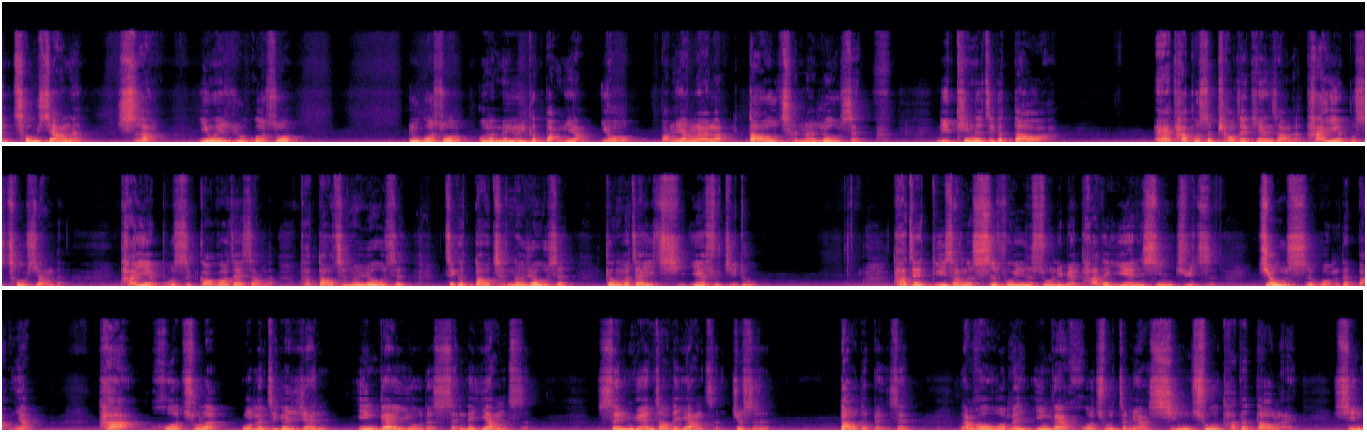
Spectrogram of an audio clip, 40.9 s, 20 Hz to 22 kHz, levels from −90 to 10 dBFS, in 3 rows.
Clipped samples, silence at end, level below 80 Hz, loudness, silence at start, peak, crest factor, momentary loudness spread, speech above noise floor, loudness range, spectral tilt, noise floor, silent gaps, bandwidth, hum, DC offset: under 0.1%; 0 s; -42 dBFS; -22 LUFS; 0 s; -4 dBFS; 20 dB; 14 LU; 23 dB; 3 LU; -5 dB/octave; -45 dBFS; none; 17.5 kHz; none; under 0.1%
